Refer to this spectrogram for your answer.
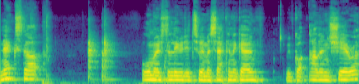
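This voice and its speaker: The recording is very clean and the background silent. A man talks with a somewhat breathy voice. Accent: Bristol. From England, Bristol. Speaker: sports card collector YouTuber. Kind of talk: casual show-and-tell video. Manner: hesitant, many fillers and restarts.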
